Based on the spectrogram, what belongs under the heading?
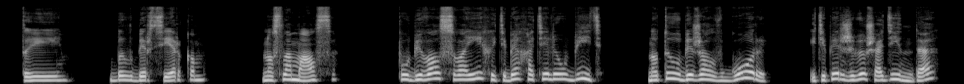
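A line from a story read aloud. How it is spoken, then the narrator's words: Plain. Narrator (Russian): спросила Хёрдис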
